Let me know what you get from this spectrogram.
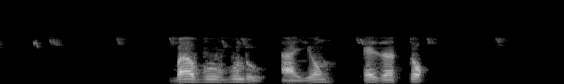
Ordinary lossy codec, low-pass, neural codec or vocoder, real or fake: Opus, 64 kbps; 3.6 kHz; none; real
